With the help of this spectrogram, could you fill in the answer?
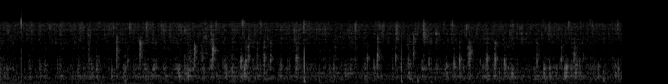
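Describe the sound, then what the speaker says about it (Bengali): Potato curry (alur dom) simmering on a gas stove at low heat, a soft, steady bubbling and popping that carries on evenly throughout, faint and close, with no talking. "এবার গ্যাস সিমে করে দিয়ে আরও 5 মিনিট অল্প আঁচে ফুটিয়ে নিন"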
